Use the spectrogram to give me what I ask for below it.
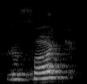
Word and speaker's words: phoque: Le phoque, c'est le F. Même si dans le phoque, ça s'écrit PH. Des ciseaux.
